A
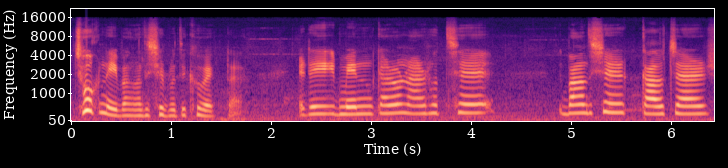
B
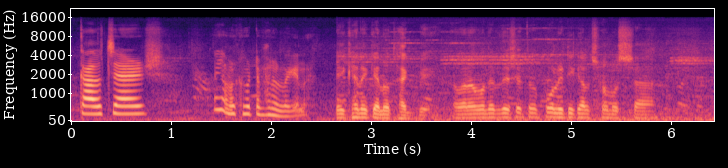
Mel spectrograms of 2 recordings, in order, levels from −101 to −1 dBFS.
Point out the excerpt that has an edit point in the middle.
B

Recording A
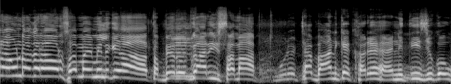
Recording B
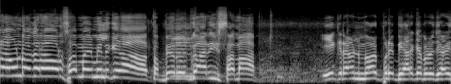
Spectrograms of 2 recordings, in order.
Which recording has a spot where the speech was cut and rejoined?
A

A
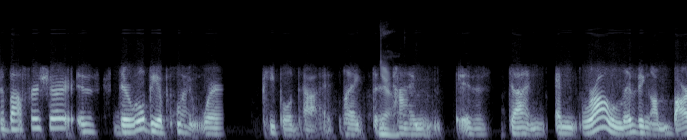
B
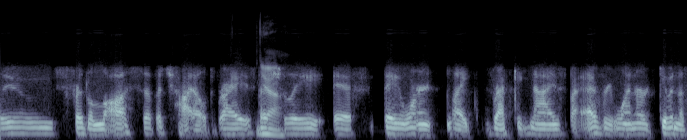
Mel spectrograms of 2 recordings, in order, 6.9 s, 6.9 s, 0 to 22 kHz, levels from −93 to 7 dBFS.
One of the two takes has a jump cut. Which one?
A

